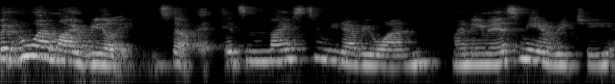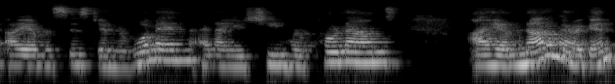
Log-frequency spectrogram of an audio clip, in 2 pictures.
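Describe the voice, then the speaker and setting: A woman at a medium pitch with a non-native accent, lively intonation and a fairly quick pace. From Indonesia. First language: not English. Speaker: publishing professional. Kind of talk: conference presentation. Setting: virtual symposium. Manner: halting, many fillers and repeats.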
